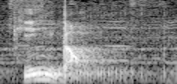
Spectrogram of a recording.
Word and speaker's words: kingdom: Se escreve kingdom, com M no final, king de rei, tá? E se lê kingdom, não se lê o G do king, tá? Então é kingdom.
